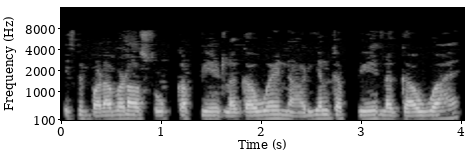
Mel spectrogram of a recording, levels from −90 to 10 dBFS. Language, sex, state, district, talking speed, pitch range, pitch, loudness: Hindi, male, Bihar, Muzaffarpur, 210 wpm, 120-130 Hz, 125 Hz, -17 LUFS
